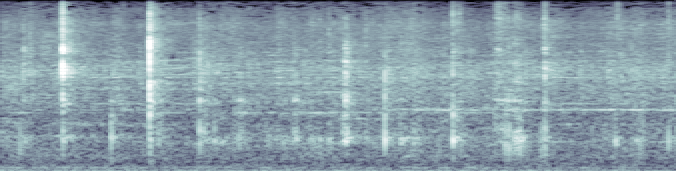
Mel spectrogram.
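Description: Faint, scattered clicks and taps of kitchen utensils being handled, over a low steady hum.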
